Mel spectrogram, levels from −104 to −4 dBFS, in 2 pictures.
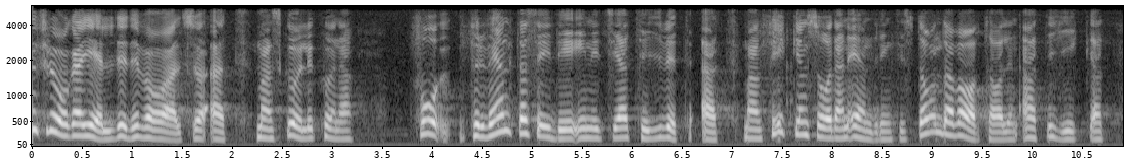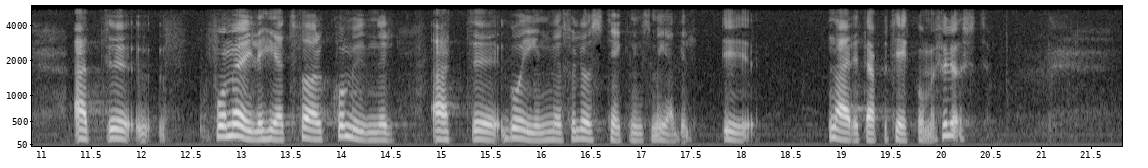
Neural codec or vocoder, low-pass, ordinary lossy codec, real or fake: none; 5.4 kHz; none; real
